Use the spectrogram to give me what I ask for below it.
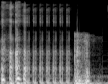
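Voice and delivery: short burst of laughter. Real, not acted. Streamer after telling viewers to deal with it, laughing. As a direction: laugh at your own joke. Jokes about window, then laughs.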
